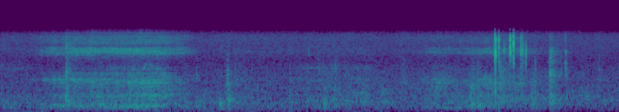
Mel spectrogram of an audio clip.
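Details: Snoring: quiet, breathy snoring on a drawn-in breath, then brief snorting sounds near the end, in a quiet room.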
